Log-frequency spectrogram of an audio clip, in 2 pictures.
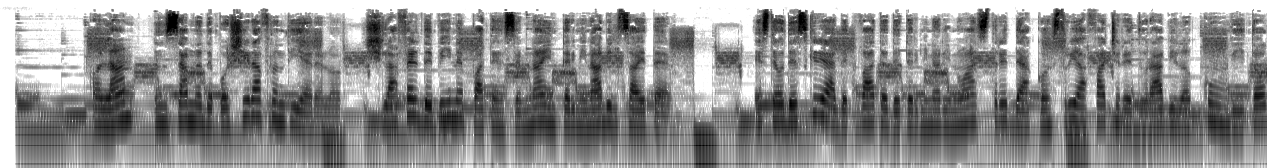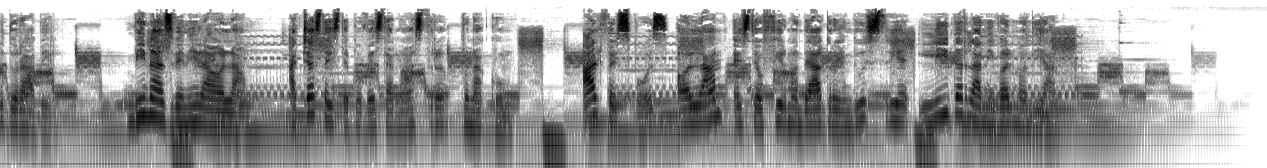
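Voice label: Romanian, female, corporate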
